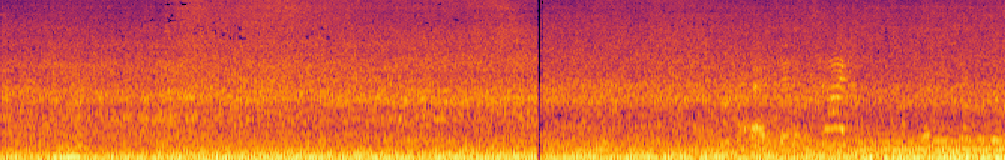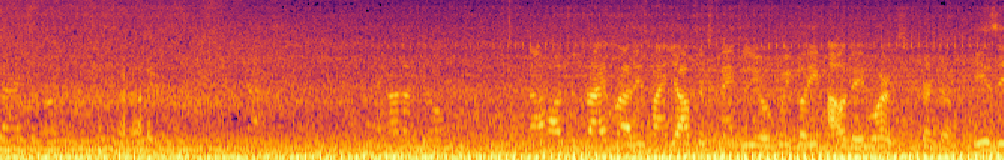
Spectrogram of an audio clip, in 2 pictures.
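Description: ATV engine idling with a steady low rumble, while people talk in the background, more from about halfway through.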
